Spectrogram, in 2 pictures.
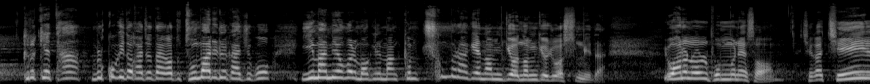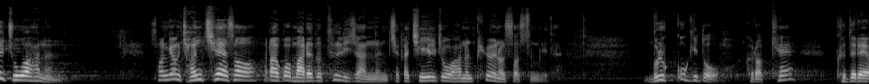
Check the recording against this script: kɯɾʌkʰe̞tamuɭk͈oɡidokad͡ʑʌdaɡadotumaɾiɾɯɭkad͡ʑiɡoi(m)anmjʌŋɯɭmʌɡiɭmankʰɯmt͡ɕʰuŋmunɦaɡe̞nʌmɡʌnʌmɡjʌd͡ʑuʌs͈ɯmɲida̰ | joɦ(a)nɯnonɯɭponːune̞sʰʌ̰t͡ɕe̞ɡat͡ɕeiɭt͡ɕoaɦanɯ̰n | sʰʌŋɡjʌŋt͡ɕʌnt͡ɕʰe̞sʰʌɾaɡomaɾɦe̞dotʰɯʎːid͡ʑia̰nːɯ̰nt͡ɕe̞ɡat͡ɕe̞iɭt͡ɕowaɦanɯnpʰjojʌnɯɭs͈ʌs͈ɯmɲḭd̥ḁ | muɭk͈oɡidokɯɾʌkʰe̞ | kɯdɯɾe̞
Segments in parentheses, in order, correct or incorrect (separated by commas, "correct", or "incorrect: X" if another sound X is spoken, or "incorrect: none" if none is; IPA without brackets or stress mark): correct, correct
